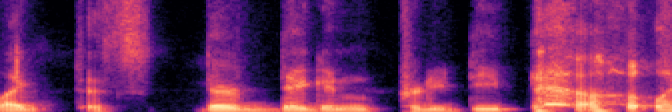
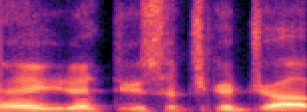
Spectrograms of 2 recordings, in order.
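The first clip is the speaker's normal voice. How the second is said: stern, disapproving scolding tone pitched a little higher; 6 semitones higher than usual. Retelling the Cain and Abel story, acting out God: God scolding. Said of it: "And God was like".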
